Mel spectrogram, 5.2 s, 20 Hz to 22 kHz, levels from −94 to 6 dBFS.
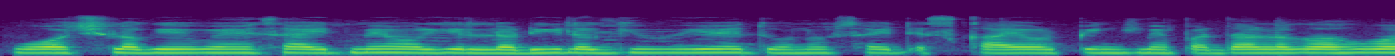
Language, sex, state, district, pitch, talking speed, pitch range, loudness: Hindi, female, Bihar, Samastipur, 200 Hz, 250 wpm, 195-205 Hz, -16 LUFS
